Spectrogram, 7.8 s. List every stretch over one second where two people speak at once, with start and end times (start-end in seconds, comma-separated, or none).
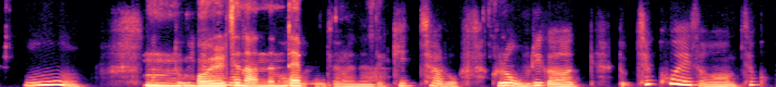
1.5-3.0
